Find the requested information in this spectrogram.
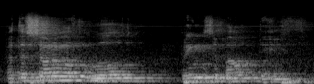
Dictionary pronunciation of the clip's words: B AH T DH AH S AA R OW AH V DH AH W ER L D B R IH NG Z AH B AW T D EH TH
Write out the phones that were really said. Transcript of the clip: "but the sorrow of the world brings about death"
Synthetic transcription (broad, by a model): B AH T DH AH S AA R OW AH V DH AH W ER L D B R IH NG Z AH B AW T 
